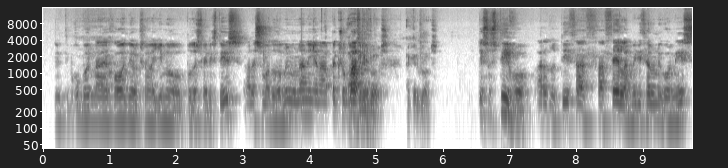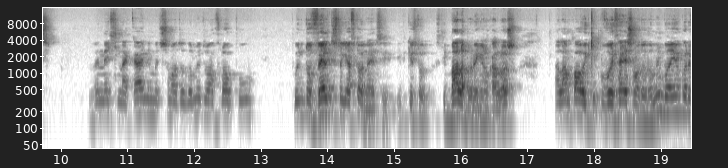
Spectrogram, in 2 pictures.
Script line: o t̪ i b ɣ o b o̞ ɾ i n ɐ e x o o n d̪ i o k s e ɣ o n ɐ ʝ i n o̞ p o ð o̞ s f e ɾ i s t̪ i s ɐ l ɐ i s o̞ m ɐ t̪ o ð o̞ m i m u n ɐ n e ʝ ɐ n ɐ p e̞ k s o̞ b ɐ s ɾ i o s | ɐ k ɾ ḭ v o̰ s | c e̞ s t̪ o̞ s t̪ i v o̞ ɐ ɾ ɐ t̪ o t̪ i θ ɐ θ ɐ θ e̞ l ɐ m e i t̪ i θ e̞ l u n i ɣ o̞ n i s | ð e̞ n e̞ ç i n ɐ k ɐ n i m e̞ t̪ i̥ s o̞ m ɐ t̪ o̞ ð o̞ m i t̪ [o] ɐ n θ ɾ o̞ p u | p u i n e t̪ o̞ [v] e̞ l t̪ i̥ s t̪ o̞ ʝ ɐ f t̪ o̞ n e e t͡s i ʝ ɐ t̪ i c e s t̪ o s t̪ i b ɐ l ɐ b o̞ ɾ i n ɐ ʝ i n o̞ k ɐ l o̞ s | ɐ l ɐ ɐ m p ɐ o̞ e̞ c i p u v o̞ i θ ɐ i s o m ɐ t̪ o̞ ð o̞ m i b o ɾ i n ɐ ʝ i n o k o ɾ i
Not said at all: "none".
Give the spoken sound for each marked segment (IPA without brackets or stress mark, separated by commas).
u, v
